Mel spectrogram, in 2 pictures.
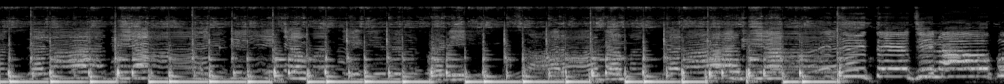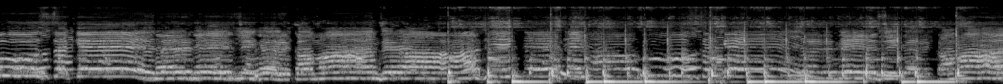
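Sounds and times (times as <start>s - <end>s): barrel drum beating: 14.5s - 19.8s.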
